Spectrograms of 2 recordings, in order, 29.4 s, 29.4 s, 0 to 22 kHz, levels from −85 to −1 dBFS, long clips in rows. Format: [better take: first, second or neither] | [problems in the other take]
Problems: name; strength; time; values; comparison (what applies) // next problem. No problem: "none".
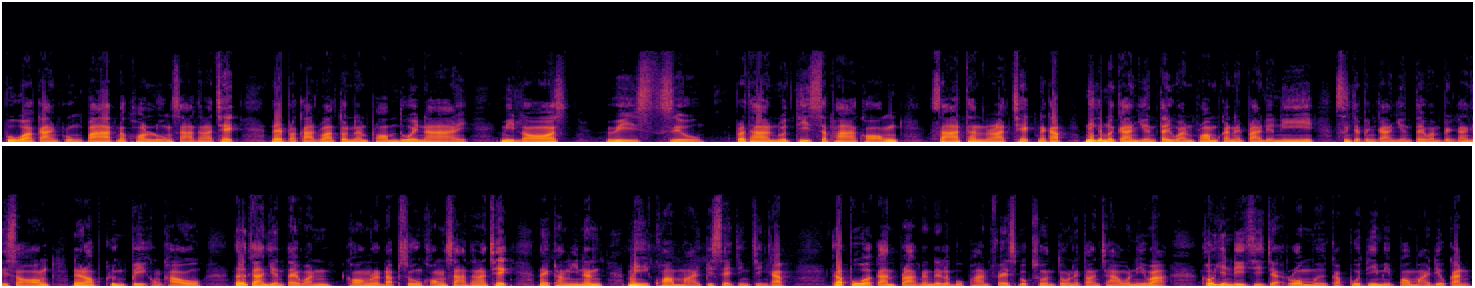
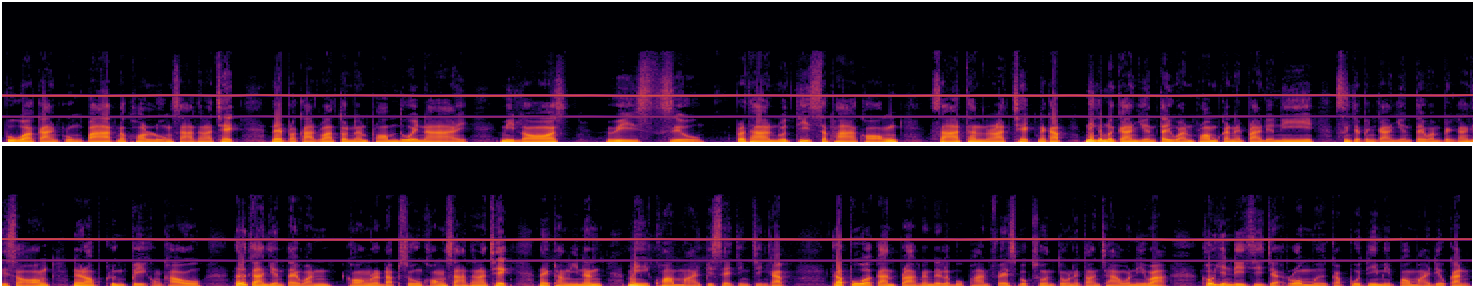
first | high-pitched whine; noticeable; throughout; 7.5 kHz, 15 dB below the speech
